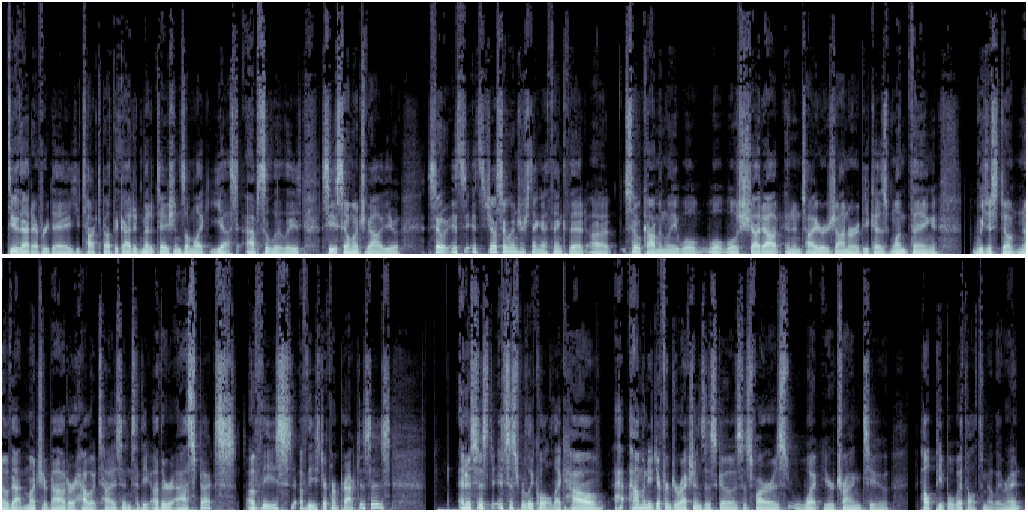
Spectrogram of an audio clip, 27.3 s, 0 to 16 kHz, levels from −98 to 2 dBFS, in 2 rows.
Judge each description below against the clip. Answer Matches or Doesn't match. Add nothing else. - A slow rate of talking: Doesn't match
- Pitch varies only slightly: Doesn't match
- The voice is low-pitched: Matches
